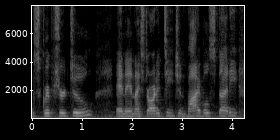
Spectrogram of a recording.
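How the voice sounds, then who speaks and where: Speaking at a very slow pace with fairly even intonation, a woman is heard with audible room echo. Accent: Southern US. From US South, South Carolina. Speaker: pastor and author. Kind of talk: interview.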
